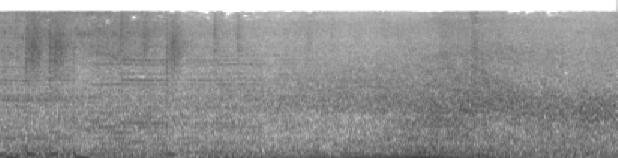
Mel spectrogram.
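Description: Music over road traffic, with a vehicle passing that is loudest about two to three seconds in.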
